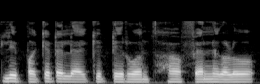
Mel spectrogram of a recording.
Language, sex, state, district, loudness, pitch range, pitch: Kannada, male, Karnataka, Koppal, -14 LUFS, 120-130 Hz, 120 Hz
